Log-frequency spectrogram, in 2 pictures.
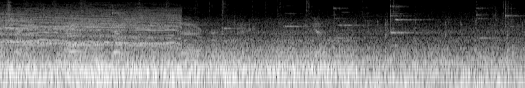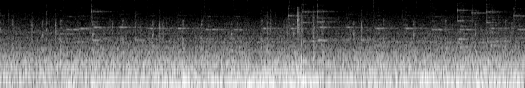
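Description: Steady low road rumble inside a moving car, with light background music of short scattered notes. A voice is heard during the first two seconds.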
